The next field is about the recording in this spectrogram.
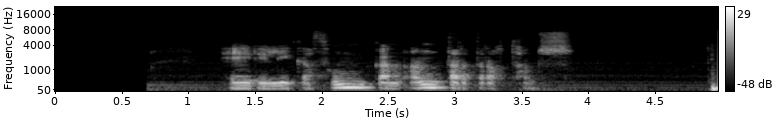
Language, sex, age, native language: Icelandic, male, 50-59, Icelandic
